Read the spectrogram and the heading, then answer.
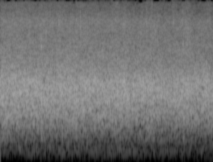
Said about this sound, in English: Come on, you want to clap? Give the Lord a big clap tonight.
